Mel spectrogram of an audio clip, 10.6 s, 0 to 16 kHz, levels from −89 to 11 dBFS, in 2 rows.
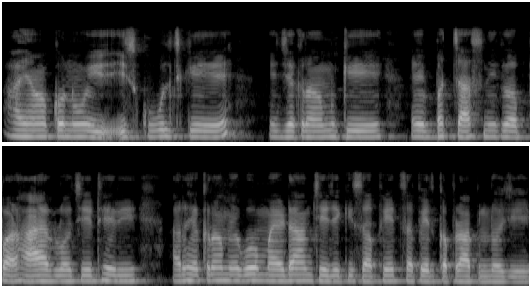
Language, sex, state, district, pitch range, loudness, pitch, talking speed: Maithili, male, Bihar, Bhagalpur, 150-160 Hz, -27 LUFS, 155 Hz, 155 wpm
